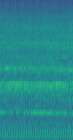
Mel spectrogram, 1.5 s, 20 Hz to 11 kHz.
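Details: 1981 Honda F200 garden tiller, small single cylinder, warm-up run after sitting about a year on fresh gas, tines in the air to circulate oil: fast, even buzz with no misses or knocks; normal healthy warm-up.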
